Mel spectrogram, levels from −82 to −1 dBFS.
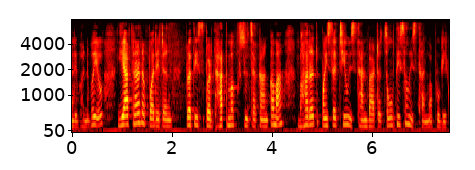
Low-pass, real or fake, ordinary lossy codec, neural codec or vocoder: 7.2 kHz; fake; none; codec, 16 kHz, 4 kbps, X-Codec, HuBERT features, trained on balanced general audio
